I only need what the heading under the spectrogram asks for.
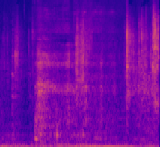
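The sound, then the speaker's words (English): Dice clatter and tumble across a hard tabletop in a quick run of bright, rattling clicks, fairly loud, with no talking over them. “I don't have enough dice.”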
